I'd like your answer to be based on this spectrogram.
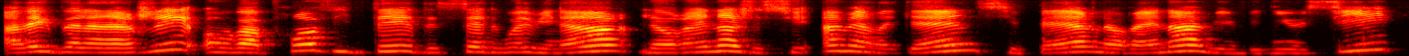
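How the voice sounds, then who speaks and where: A woman's voice: on the high side, normal speed, fairly bright tone. A woman with a French accent teaching an online class, switching between French and English and often repeating her words. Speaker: French teacher hosting a webinar.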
